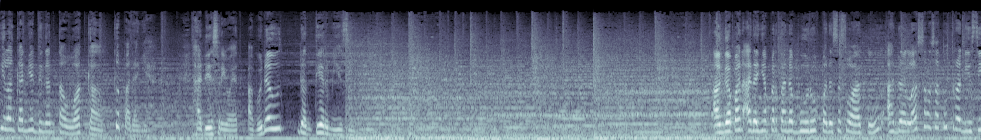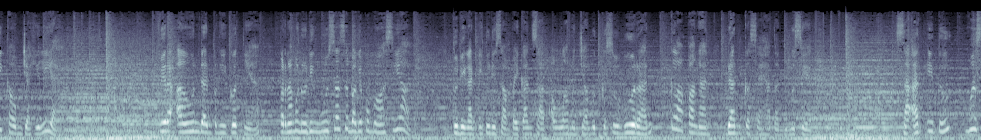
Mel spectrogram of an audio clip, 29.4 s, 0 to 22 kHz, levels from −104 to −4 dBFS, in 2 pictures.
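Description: Overlapping chunks: the audio was handled in 10 s pieces, each starting about 21 ms early, so a stretch replays as a stutter at 6.08, 16.10 and 26.13 s.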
